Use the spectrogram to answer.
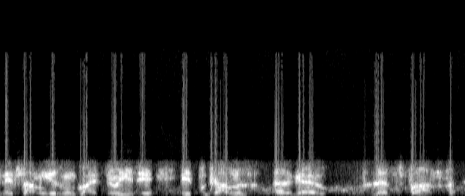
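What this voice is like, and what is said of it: Old-fashioned English accent. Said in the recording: “I happen to have a sort of old-fashioned accent”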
